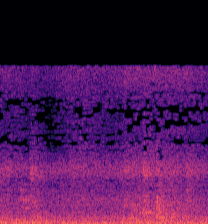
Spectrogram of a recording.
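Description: Steady commercial-kitchen din: a constant machine hum, like ventilation running, with faint background voices coming through about a second and a half in.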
